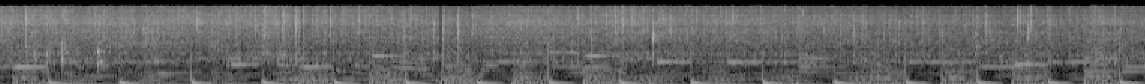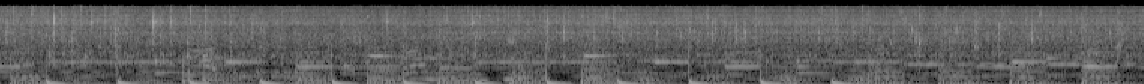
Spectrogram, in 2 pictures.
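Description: Chicken pieces sizzling as they sauté in a pot, stirred with a wooden spoon, under background music with a steady beat of about two pulses a second.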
